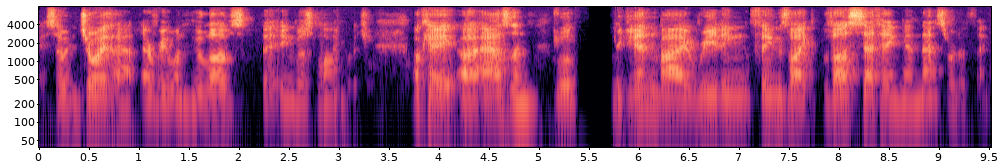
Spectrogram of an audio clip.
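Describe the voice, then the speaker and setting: A man's voice: medium pitch, pushed and bright. An American man directing and hosting a play reading over a video call, chatty and encouraging. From United States. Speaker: director and host. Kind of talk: casual directing chat. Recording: dull lo-fi video call audio.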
